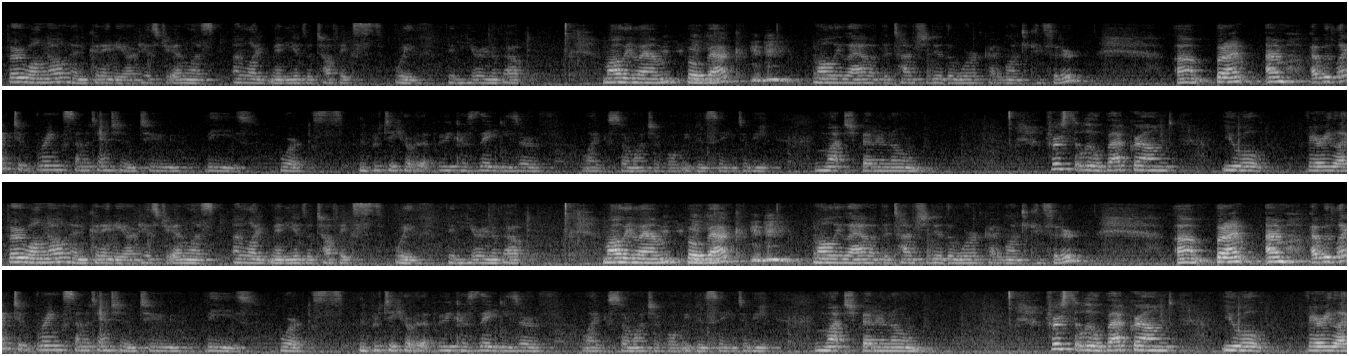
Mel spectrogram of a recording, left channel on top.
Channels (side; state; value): left; quieter; 6.1 dB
